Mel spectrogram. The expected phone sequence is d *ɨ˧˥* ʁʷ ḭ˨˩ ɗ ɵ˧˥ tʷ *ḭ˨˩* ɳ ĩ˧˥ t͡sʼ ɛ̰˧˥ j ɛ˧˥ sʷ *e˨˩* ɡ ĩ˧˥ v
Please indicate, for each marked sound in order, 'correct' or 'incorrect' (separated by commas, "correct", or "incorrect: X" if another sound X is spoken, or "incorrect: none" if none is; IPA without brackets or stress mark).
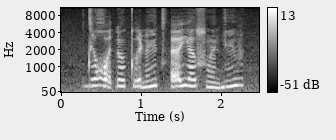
incorrect: i˧˥, correct, incorrect: ẽ˨˩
